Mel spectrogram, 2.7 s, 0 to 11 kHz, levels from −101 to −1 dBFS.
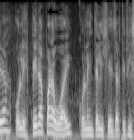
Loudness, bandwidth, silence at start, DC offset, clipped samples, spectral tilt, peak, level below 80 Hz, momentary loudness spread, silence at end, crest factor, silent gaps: -22 LUFS; 10.5 kHz; 0 s; 0.2%; under 0.1%; -6.5 dB/octave; -8 dBFS; -44 dBFS; 6 LU; 0 s; 14 dB; none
